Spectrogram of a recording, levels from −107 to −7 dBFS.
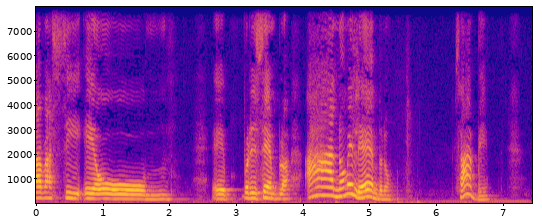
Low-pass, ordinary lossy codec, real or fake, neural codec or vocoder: none; none; real; none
